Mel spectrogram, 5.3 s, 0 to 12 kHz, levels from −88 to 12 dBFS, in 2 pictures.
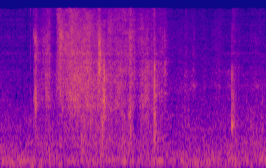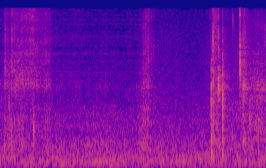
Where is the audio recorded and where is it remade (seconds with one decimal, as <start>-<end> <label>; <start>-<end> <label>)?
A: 0.0-1.6 remade; 1.6-2.2 recorded; 2.2-4.1 remade; 4.1-5.3 recorded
